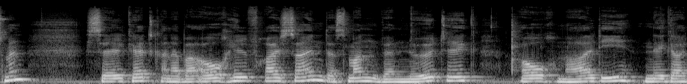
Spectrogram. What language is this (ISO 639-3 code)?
deu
